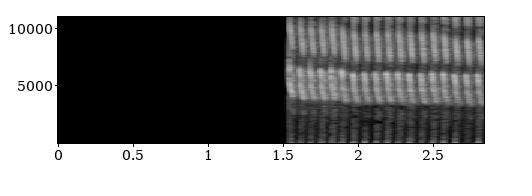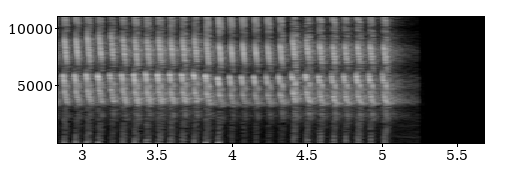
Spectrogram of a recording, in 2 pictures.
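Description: A songbird's fast, high-pitched rattling trill of evenly repeated sharp notes, about a dozen a second, starting about a second and a half in and stopping abruptly about three and a half seconds later.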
